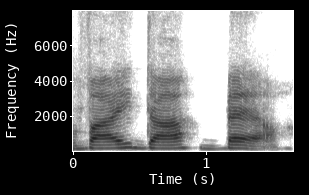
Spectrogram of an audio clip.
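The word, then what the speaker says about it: וידבר: This is like a guttural R. So Vai, Da, Ber.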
